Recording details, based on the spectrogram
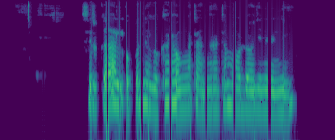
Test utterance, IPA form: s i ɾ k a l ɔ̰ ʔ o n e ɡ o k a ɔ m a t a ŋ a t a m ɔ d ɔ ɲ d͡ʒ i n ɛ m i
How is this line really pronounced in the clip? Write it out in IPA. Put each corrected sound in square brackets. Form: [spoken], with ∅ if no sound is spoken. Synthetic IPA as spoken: s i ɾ k a l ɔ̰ [k] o n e ɡ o k a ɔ [ŋ] a t a ŋ a t a m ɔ d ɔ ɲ d͡ʒ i n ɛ [n] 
